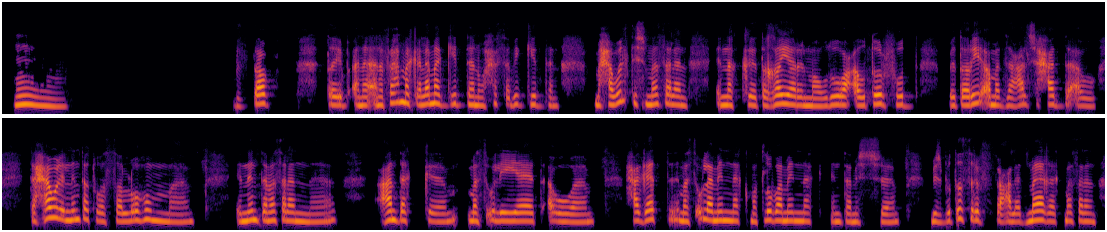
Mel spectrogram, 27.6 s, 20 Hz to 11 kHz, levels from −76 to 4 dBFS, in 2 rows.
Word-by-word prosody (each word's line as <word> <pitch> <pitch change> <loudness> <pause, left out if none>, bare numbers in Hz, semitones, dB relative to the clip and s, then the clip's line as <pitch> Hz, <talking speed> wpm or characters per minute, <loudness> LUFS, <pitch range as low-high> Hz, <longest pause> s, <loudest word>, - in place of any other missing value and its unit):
امم. 200 -5 0 2.1
بالضبط، 230 +6 +1 0.6
طيب 205 -4 0
أنا 205 0 +1
أنا 205 - +2
فاهمة 260 +4 +2
كلامك 235 +2 +3
جدًا، 215 0 -2
وحاسة 195 +1 -5
بيك 220 +2 -6
جدًا، 190 -2 -6 0.4
ما 205 - 0
حاولتش 235 +1 +2
مثلًا 220 -2 0 0.4
إنك 205 0 0
تغيَّر 220 +2 +4
الموضوع 195 +2 +2
أو 200 0 +3
ترفض، 215 -3 0 0.5
بطريقة 205 +4 +2
ما 205 -1 +1
تزعلش 200 +3 -3
حد 220 -5 +2
أو 185 -1 -4 0.4
تحاول 285 +1 +7
إن 230 -2 +3
أنت 250 +2 +1
توصل 205 -4 -3
لهم، 215 -1 0 0.9
إن 205 +1 +3
أنت 225 0 +2
مثلًا 220 0 +1 1.0
عندك 225 -1 +3 0.7
مسئوليات، 210 0 +1
أو 195 -2 0 0.6
حاجات 230 +3 +1
مسئولة 230 +1 +1
منك، 220 -1 +1
مطلوبة 225 +3 +1
منك، 210 -2 -2
أنت 195 0 -5
مش 190 0 -5 0.6
مش 200 -2 -2
بتصرف 230 +2 -2
على 190 +1 +1
دماغك 205 +1 +2
مثلًا، 205 -1 -3
210 Hz, 100 wpm, -22 LUFS, 200-230 Hz, 2.1 s, تحاول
